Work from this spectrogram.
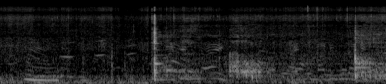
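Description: Meat is stirred as it fries in a pan at an outdoor picnic, with soft sizzling and a few sharp scrapes of the utensil against the pan under occasional nearby voices.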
